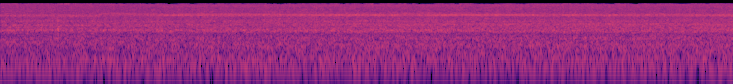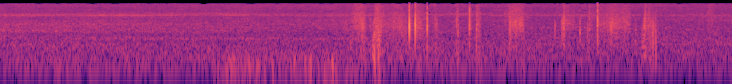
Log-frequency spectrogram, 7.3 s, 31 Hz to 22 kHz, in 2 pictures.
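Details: High-pitched coil whine from a brand-new GTX 780 Ti ACX graphics card under gaming load: a thin, steady whine over soft fan hiss, with clicking near the end; cause suspected, not confirmed.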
